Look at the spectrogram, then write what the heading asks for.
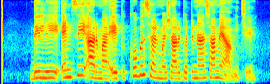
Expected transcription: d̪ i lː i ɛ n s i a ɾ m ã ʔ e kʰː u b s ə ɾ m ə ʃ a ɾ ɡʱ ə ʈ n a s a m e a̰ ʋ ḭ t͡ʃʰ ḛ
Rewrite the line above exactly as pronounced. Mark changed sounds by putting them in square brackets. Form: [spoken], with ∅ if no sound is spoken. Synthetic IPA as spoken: d̪ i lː i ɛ n s i a ɾ m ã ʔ e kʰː u b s ə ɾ m ə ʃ a ɾ ɡʱ ə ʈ n a s a m e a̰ ʋ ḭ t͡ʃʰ ḛ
